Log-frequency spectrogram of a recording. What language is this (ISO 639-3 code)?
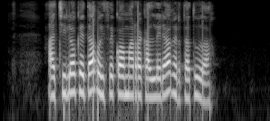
eus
